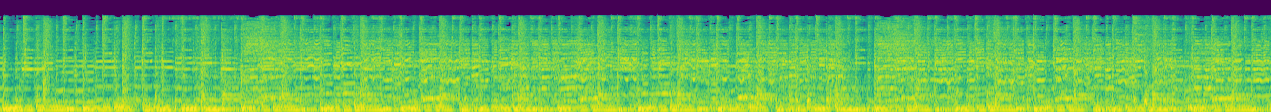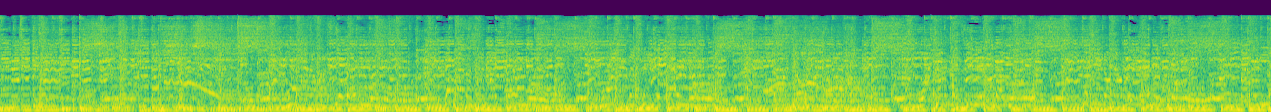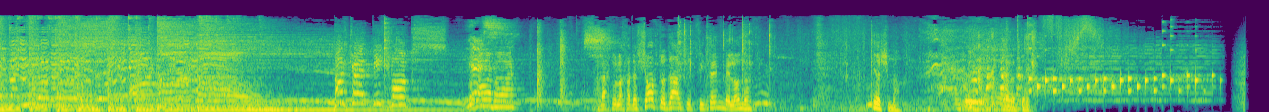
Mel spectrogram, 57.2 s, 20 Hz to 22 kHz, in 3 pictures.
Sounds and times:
Music: 0.0s - 47.7s, 52.7s - 56.8s.

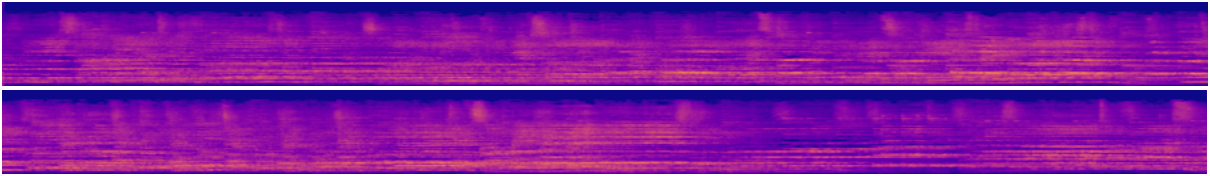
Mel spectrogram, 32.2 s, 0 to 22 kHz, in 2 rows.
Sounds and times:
Choir: 0.0s - 32.1s.

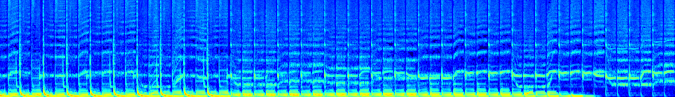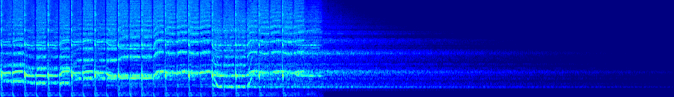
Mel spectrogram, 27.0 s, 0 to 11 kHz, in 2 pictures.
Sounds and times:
House music: 0.0s - 20.5s.

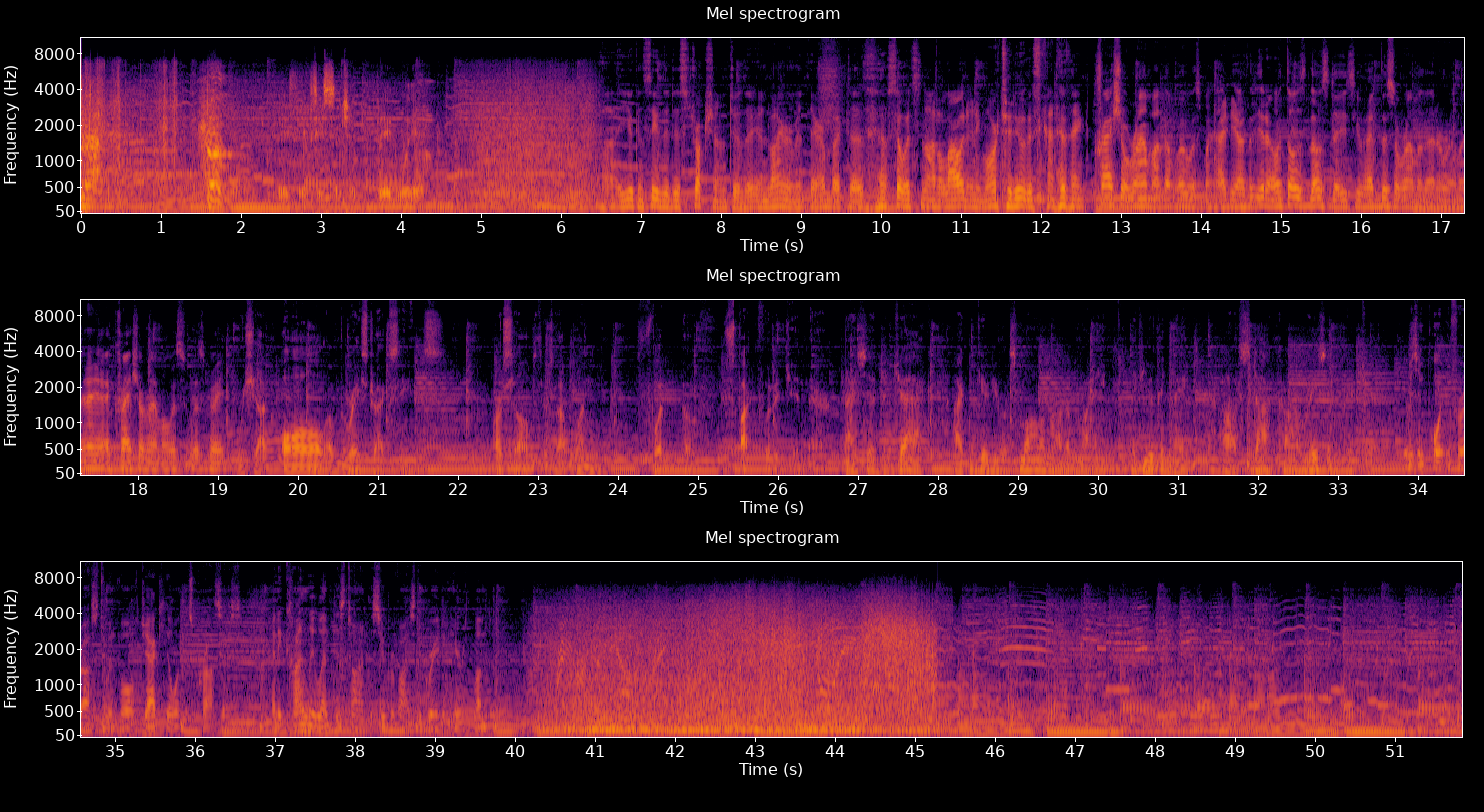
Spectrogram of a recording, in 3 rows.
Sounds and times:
Music: 0.0s - 51.8s
Speech: 2.5s - 4.3s, 6.5s - 21.8s, 22.4s - 39.8s.

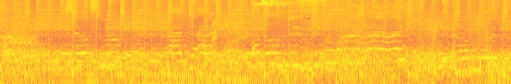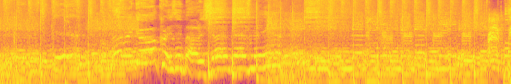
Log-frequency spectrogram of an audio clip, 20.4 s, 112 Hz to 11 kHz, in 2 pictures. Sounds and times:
Music: 0.0s - 20.4s
Quack: 18.3s - 20.4s.

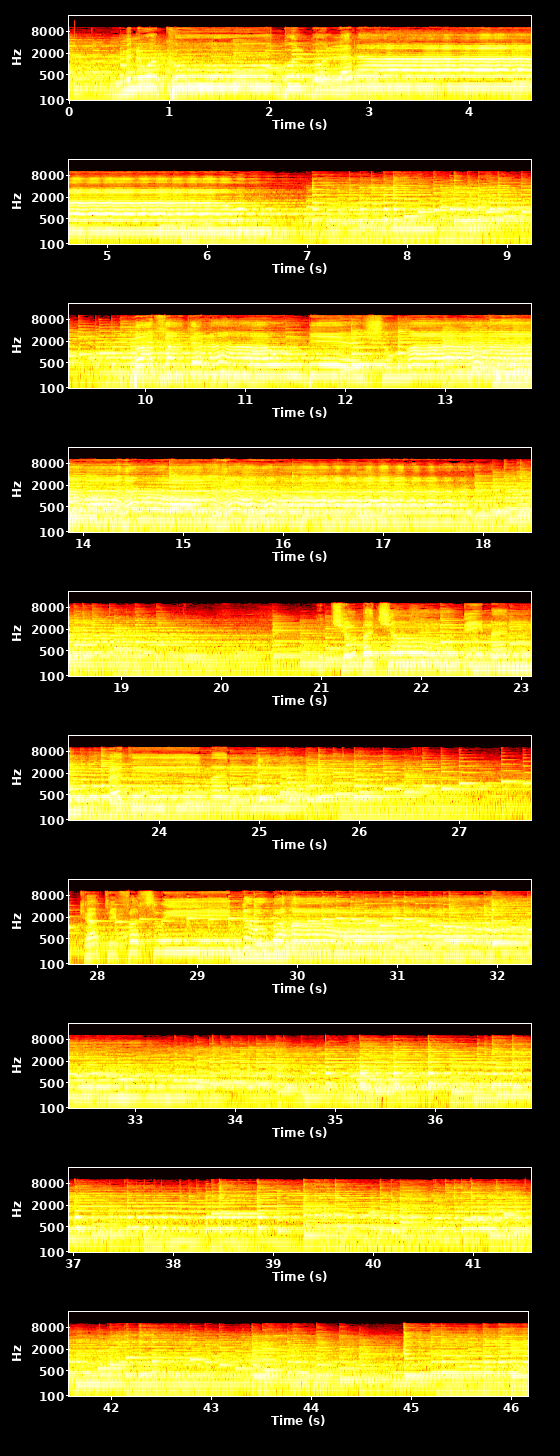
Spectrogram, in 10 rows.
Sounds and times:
Music: 0.0s - 46.1s.

